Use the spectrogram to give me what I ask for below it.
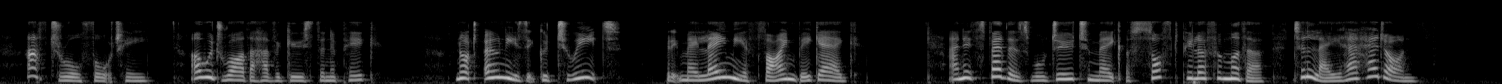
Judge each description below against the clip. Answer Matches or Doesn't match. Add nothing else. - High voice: Matches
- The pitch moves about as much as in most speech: Doesn't match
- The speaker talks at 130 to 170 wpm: Doesn't match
